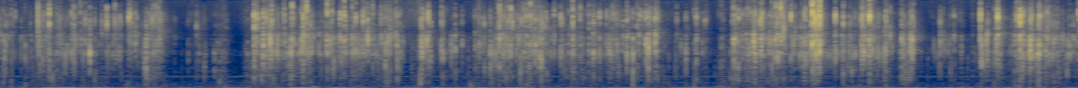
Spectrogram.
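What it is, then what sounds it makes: Thick clear plastic bag being crumpled. A crumpled wad of an empty, thick, clear plastic bag is rubbed between the palms, giving a dense, bright crinkling full of sharp crackles. The rustling runs almost continuously, with a short quieter gap around two seconds, over a faint steady low tone.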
